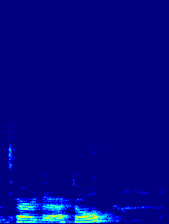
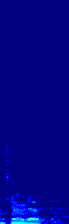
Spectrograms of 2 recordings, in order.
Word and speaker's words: pterodactyl: joke that F around why can't you hear a t p do you know why cu the p is silent how do you smell pterodactyl starts with a P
